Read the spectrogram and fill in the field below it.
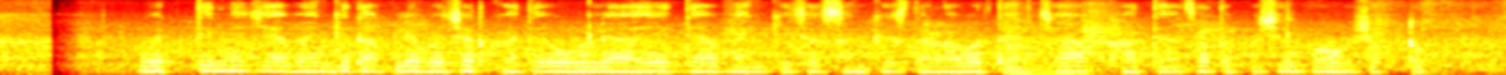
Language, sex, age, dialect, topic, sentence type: Marathi, male, 25-30, Northern Konkan, banking, statement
